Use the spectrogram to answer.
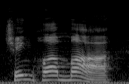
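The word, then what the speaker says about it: Qinghua Ma: because I had a correction on this pronunciation, I want to make sure I had this right, it's Chinghua Ma making his return to the circuit.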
